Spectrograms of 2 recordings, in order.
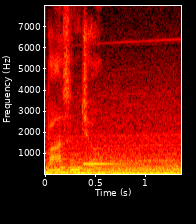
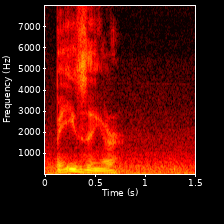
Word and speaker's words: Basinger: Not Michelle Pfeiffer, Kim Basinger. Or as Americans say, Basinger.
